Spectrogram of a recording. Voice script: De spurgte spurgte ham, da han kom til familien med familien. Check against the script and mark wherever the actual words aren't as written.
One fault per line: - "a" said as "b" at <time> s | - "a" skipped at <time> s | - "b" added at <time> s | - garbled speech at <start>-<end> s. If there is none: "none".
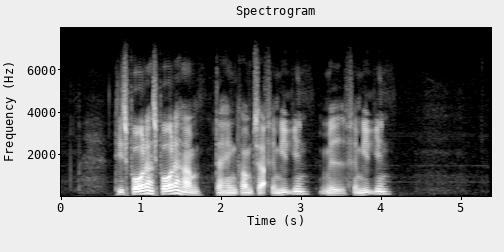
none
